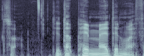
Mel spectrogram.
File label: "pumed", welsh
